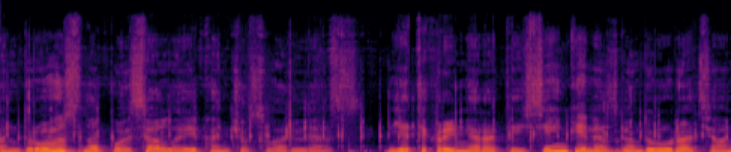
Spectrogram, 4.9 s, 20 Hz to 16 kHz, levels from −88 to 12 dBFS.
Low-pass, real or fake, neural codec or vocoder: 14.4 kHz; fake; codec, 44.1 kHz, 7.8 kbps, Pupu-Codec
